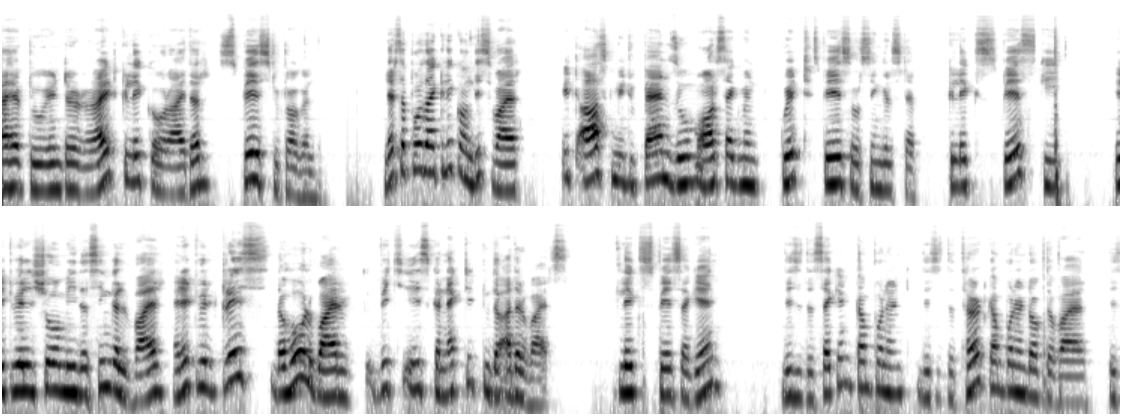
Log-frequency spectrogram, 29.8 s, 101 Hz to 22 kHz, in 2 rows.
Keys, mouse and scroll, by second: 4.8 click, 6.9 click, 13.9 space, 23.3 space, 26.3 space.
